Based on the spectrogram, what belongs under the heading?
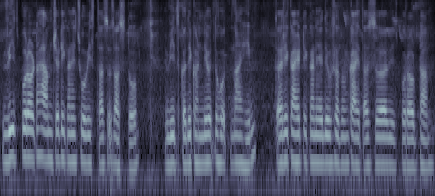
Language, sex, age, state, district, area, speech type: Marathi, male, 18-30, Maharashtra, Nashik, urban, spontaneous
